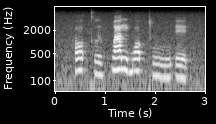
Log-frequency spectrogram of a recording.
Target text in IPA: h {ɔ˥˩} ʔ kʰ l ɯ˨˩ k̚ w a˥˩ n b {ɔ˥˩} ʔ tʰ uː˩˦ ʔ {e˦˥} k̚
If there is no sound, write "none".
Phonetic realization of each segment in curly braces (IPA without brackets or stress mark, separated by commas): ɔ˦˥, ɔ˦˥, e˨˩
